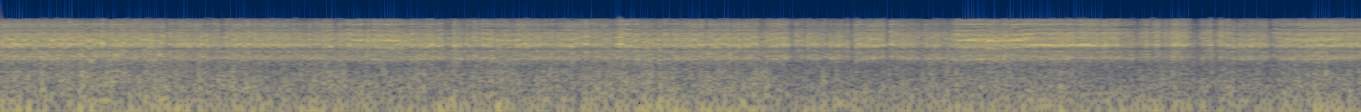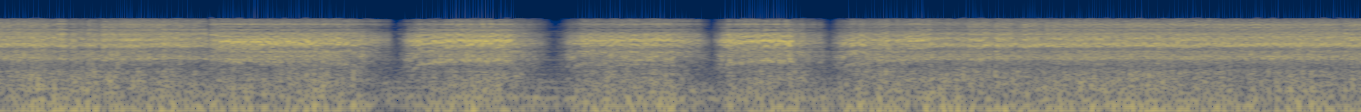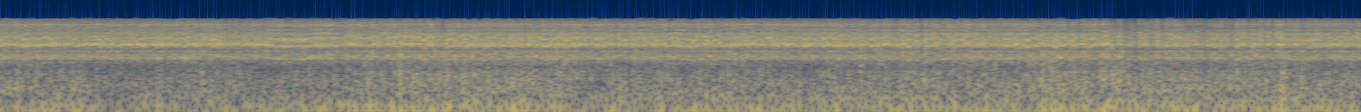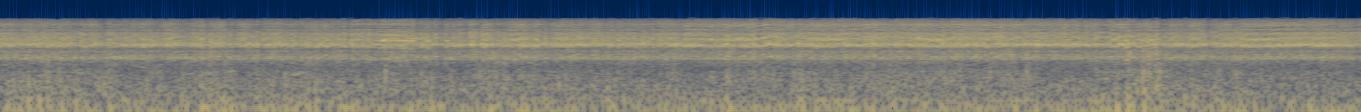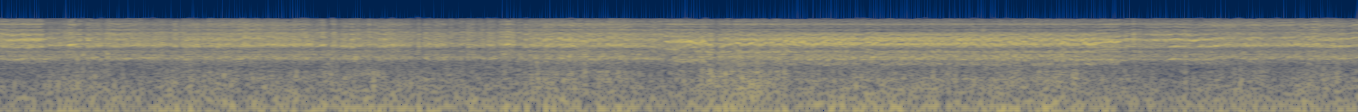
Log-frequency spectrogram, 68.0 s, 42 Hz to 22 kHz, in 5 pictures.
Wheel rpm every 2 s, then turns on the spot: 230, 230, 220, 220, 230, 230, 230, 220, 170, 110, 110, 160, 230, 230, 230, 230, 230, 230, 230, 240, 230, 230, 230, 230, 230, 230, 230, 230, 230, 230, 220, 200, 200, 220.
none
